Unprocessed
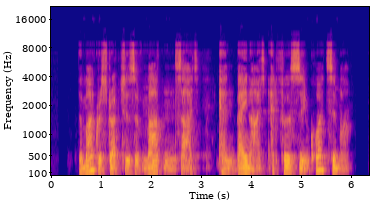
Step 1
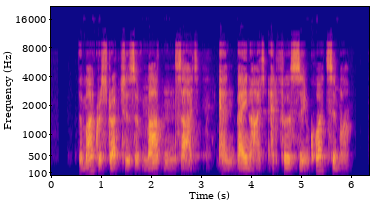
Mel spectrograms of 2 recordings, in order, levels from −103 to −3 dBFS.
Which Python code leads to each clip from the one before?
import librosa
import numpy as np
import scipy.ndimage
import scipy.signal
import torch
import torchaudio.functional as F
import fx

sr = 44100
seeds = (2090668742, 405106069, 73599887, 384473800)

y = scipy.signal.sosfilt(scipy.signal.butter(4, 550.0, 'highpass', fs=sr, output='sos'), x)
y = F.gain(torch.from_numpy(y), 4.0).numpy()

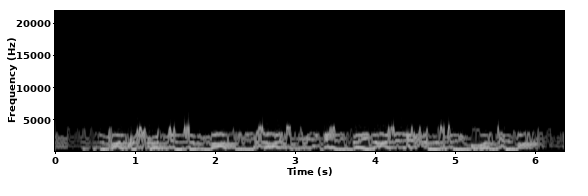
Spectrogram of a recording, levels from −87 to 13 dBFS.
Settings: y = fx.sine_speech(x, sr)
y = fx.env_flatten(y, sr, amount_pct=70)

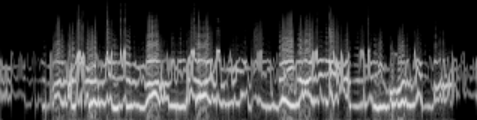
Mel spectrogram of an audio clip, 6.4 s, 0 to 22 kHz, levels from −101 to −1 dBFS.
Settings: y = fx.cheby_harmonics(x, sr, harmonics=(2, 5, 7), levels_db=(-36, -24, -33), full_scale_db=-11.5)
y = fx.auto_swell(y, sr, attack_ms=402.0)
y = F.gain(torch.from_numpy(y), 6.5).numpy()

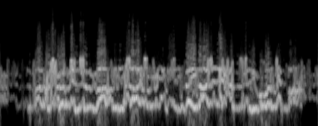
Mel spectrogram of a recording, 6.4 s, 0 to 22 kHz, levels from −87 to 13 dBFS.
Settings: y = fx.phase_scramble(x, sr, seeds[0], window_ms=50)
y = scipy.signal.sosfilt(scipy.signal.butter(2, 51.0, 'highpass', fs=sr, output='sos'), y)
y = F.gain(torch.from_numpy(y), 2.0).numpy()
